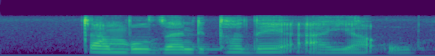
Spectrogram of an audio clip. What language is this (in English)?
Venda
